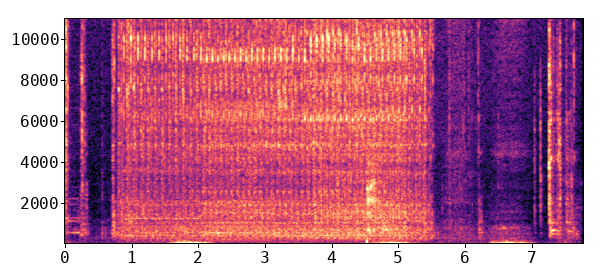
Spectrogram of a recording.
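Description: A Baby Lock serger runs fast and steady, stitching and cutting fabric as it runs off into a long tail, with a brief pause and restart near the end.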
